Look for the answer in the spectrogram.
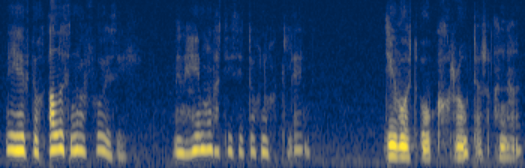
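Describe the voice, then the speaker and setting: A woman's voice: mid-range voice, a little slow, vocal fry, mellow, breathy edge. An actress playing an old widowed woman who muses tenderly and drifts as she talks to herself in a radio play, on a dull older recording. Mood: tender musing. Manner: musing, drifting, talking to herself and the absent.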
